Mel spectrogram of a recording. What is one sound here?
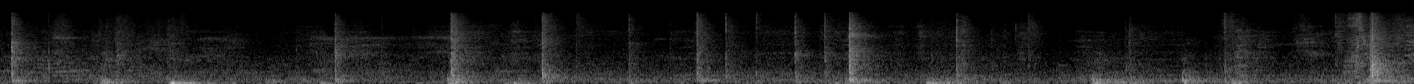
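Feet shuffle and thump on a canvas ring floor.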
